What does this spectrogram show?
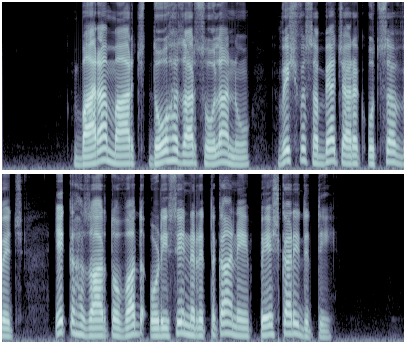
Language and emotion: Punjabi, neutral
